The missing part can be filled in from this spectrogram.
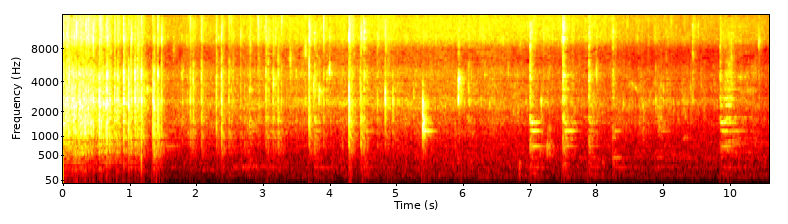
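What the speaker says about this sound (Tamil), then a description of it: "சூடான எண்ணெயில் கருவேப்பிலை சேர்த்துக்கலாம்" Curry leaves crackling in hot oil just after the stove is switched off, poured over pakoda: a loud initial sizzle fading into scattered sharp pops and crackles over about ten seconds, with no talk.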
